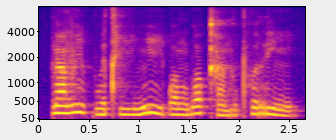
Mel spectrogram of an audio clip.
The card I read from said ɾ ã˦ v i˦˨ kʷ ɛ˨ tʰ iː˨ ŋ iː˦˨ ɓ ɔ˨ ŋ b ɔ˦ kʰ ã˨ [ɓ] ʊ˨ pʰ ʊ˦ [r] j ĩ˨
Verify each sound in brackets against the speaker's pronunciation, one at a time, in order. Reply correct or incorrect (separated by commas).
incorrect, correct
